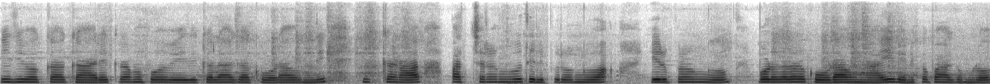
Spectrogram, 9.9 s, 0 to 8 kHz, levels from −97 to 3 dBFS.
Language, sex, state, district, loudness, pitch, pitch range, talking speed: Telugu, female, Andhra Pradesh, Chittoor, -17 LUFS, 230 Hz, 220-240 Hz, 115 wpm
